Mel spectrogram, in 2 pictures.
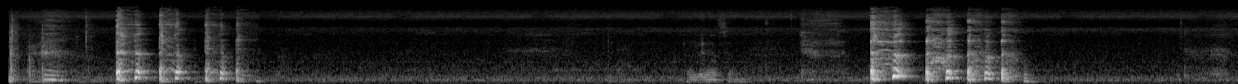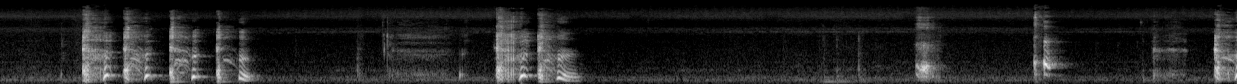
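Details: Adult producing repeated bursts of short, forced coughs on purpose, not from illness: a voluntary, fake cough.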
